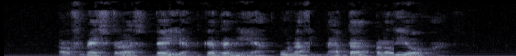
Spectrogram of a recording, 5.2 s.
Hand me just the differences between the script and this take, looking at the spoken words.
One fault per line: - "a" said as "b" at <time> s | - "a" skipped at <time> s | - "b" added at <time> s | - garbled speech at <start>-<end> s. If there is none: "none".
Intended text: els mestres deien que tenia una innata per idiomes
none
